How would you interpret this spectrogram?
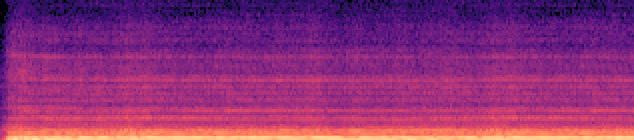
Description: HUUUH F, male choir; Best Service; Hyper Dance

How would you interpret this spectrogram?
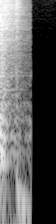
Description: snare hat; Big Fish Audio; Hardcore Breakbeat Action

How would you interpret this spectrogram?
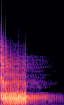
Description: Dirt Bass B, One Shot Bass

